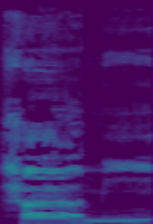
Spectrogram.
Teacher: হা এক লিফ টান, মিমে 4 টান দিবেন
